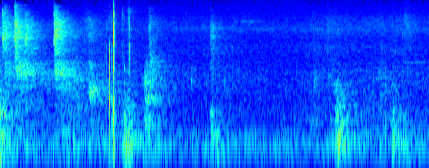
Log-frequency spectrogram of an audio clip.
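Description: Wooden cabinet section of a TV unit being turned on Reversica rotating hardware: a few knocks and clicks, the sharpest about a second in, and a softer thump about three and a half seconds in.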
